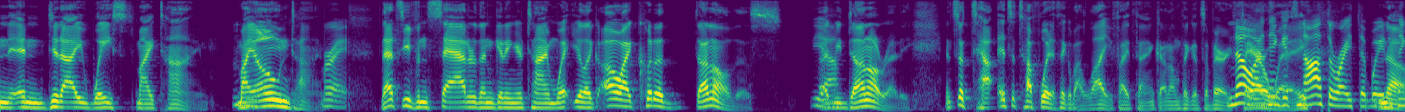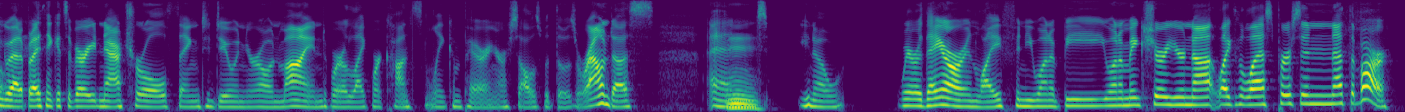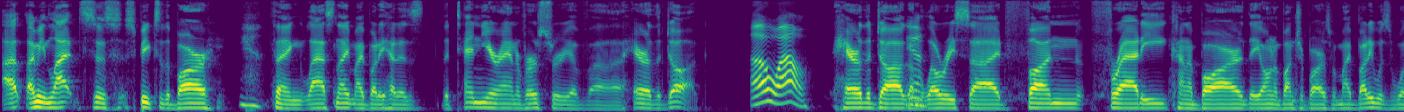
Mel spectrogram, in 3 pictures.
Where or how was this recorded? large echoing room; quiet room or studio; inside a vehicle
quiet room or studio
